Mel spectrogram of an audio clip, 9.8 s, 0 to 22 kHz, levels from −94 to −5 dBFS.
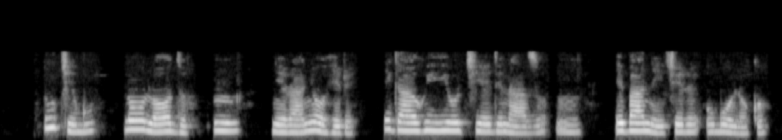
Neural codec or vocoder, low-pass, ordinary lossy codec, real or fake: none; 5.4 kHz; none; real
